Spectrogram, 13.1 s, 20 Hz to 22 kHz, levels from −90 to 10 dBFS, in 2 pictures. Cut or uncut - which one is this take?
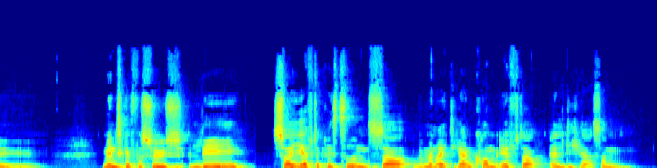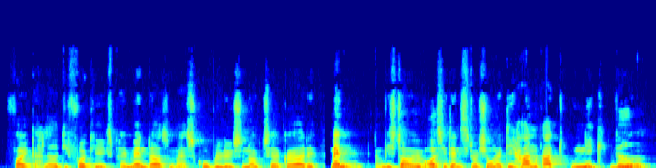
cut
